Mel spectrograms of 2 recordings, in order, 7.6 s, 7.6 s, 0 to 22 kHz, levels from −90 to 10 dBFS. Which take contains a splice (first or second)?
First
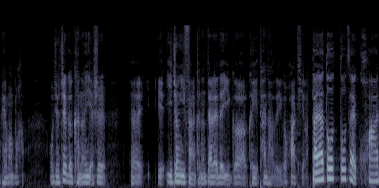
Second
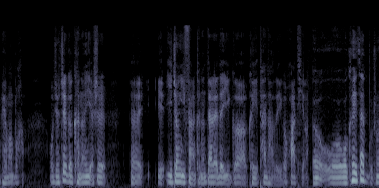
first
